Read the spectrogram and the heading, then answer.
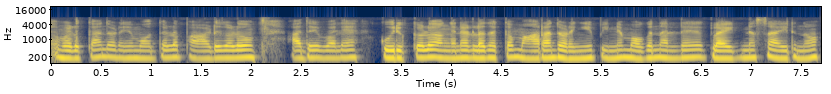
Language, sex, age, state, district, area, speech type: Malayalam, female, 45-60, Kerala, Kozhikode, urban, spontaneous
